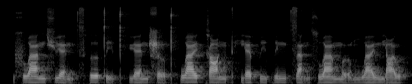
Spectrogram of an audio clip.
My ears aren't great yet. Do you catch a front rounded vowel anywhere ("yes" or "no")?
no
